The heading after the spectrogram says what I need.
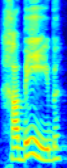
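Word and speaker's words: Khabib: the highlight gaichi versus habib the eagle norma khamedov and yes that is the proper pronunciation of both his first and last name so super excited to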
